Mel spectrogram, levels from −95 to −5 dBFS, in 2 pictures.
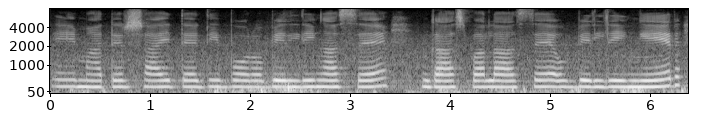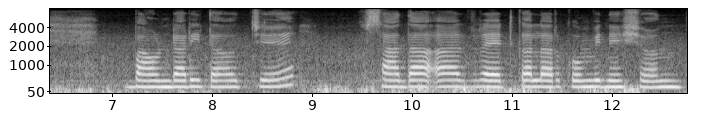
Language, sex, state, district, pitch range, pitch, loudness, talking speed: Bengali, female, Tripura, West Tripura, 225-230 Hz, 230 Hz, -16 LUFS, 105 wpm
